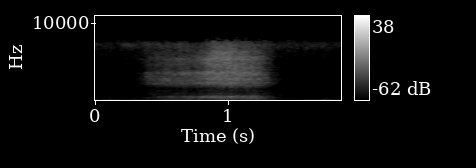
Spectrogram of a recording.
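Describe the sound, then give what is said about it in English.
A single deep breath drawn in produces a soft, airy hiss that swells gradually, peaks, and fades away, quiet and alone. “So take a deep breath in with me.”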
